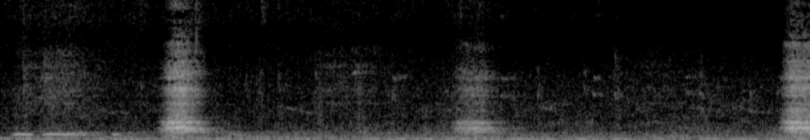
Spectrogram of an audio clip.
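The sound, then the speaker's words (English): Slow, deep breaths are taken during a guided relaxation exercise: three soft, airy bursts of inhaling and exhaling, spaced a few seconds apart, over a faint steady background. “Let's take three nice deep inhales and exhales now.”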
